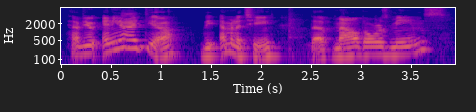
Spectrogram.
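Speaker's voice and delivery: put-on high, loud old man's voice; a grave old lore master warning; stern old man. Lore master warns Jason.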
